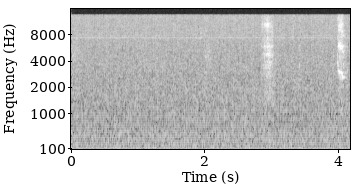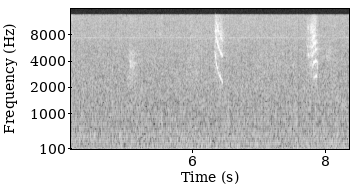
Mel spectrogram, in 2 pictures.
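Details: Two pet guinea pigs, Lizzy and Roosje, the latter an albino, give short high squeaks with a sharp upward sweep, one roughly every second or two, over a steady low hum.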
